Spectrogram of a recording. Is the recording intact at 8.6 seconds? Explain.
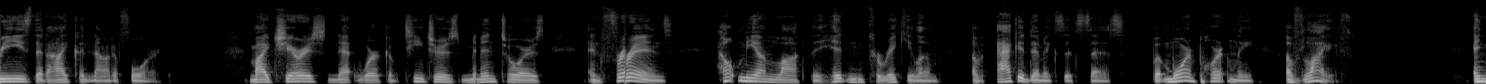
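No. Between 8.56 and 8.59 s, after "helped me unlock the", repeated frames replay one compressed block of about 26 ms, causing a brief stutter. Unlike a dropout, nothing is lost; the audio simply runs 26 ms longer.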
